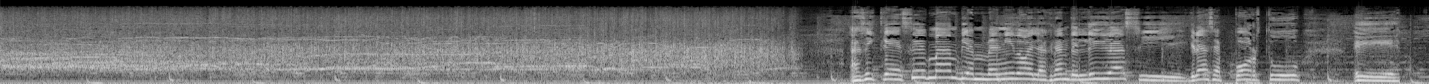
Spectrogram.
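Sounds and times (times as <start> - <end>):
applause sound effect: 0.0 - 8.2
speech: 8.6 - 14.1.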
